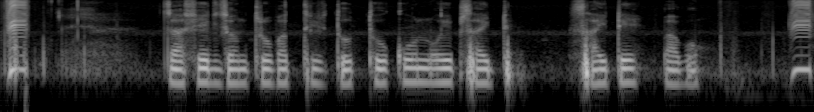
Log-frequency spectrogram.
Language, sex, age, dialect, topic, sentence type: Bengali, male, 18-24, Rajbangshi, agriculture, question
